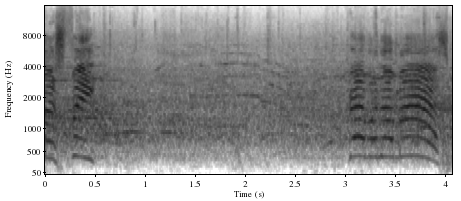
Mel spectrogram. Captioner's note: crowd cheering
